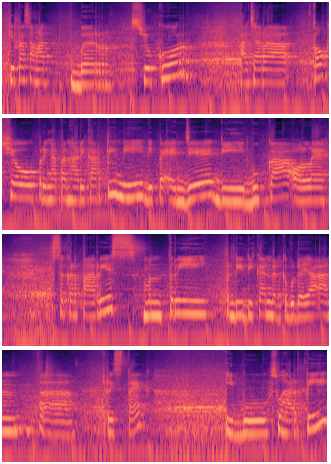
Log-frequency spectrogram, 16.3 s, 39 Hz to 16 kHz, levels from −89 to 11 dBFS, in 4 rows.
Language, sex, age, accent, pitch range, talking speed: Indonesian, female, 30-49, native, 195-230 Hz, 80 wpm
